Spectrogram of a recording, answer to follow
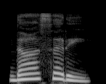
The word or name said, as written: ಧಸರಿ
